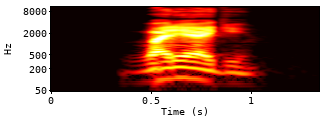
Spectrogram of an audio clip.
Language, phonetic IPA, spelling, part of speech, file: Russian, [vɐˈrʲæɡʲɪ], варяги, noun, Ru-варяги.ogg
- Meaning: nominative plural of варя́г (varjág)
